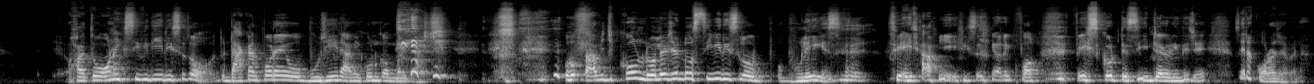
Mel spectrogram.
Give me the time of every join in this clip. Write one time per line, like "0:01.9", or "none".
none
